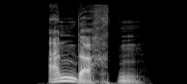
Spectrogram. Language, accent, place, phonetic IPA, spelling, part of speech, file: German, Germany, Berlin, [ˈanˌdaxtn̩], Andachten, noun, De-Andachten.ogg
- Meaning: plural of Andacht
